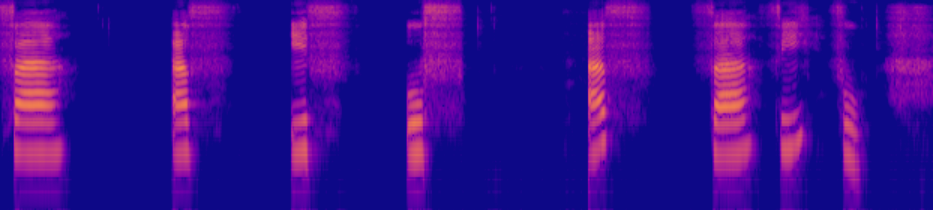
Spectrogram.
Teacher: فا کو تھوڑا سا لمبا کر کے پڑھتے ہیں۔ جب ہم بطور حرف پڑھ رہے ہوتے ہیں حروف الہجا میں جیسے ہم پڑھتے ہیں تو تھوڑا سا لمبا کر کے پڑھیں گے۔ · جب اوپر کے سامنے والے 2 دانتوں کے سرے نیچے والے ہونٹ کے درمیانے گلے حصے کو لگیں تو حرف فا ادا ہوتا ہے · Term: فا کا مخرج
